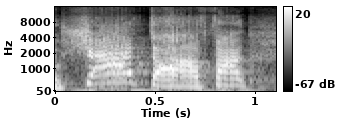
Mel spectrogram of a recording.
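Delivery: half-held mock shout; mild comic yell; mock outburst. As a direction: act out snapping at a noisy family. Acting out an outburst in cinema.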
